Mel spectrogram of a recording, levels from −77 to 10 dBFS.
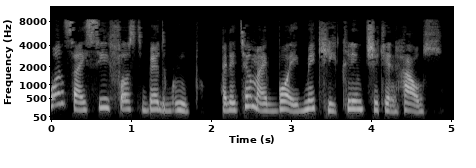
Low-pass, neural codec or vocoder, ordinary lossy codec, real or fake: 10.8 kHz; codec, 24 kHz, 1 kbps, SNAC; MP3, 32 kbps; fake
